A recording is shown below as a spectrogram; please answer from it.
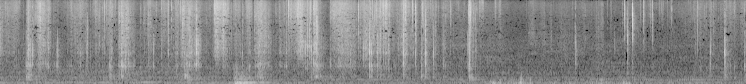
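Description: Both hands scoop gritty dry cement powder and granules and let them fall, then hold and crumble a large solid cement clump over a bucket. Dense, dry crackling and sandy crumbling run throughout, with soft low thumps beneath and a heavier crunching burst a little before the midpoint.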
